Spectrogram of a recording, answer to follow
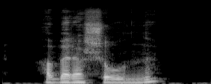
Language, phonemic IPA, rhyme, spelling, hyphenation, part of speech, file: Norwegian Bokmål, /abɛraˈʃuːnənə/, -ənə, aberrasjonene, ab‧er‧ra‧sjon‧en‧e, noun, NB - Pronunciation of Norwegian Bokmål «aberrasjonene».ogg
- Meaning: definite plural of aberrasjon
